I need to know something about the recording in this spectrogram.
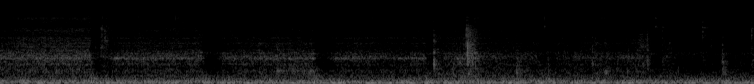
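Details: Mechanical ventilator just started on a patient during a respiratory care midterm practical, giving a steady low machine hum with regular soft clicks.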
